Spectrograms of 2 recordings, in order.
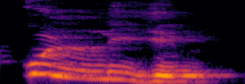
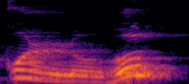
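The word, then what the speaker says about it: كُلِّهِمْ: Bacanya marartu bil muslimina kullihim. Marartu bil muslimina kullihim. Jangan kulluhum, jangan pula kullahum. karena taukid mengikuti i'rab sebelumnya.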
